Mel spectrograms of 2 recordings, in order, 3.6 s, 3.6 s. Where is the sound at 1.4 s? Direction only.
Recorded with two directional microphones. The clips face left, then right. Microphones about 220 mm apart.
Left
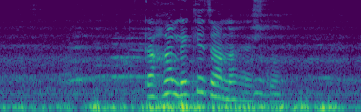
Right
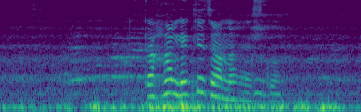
10° left (ahead or behind).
